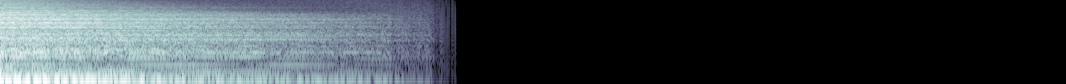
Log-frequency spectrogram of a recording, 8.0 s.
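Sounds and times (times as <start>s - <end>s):
Yamaha MIDI music: 0.0s - 1.5s.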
